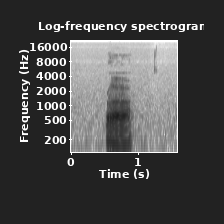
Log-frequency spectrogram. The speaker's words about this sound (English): I hear the Dogs of San Miguel crying in the background.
